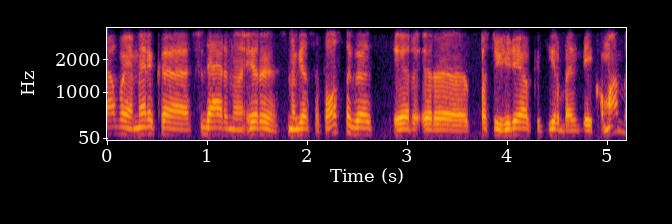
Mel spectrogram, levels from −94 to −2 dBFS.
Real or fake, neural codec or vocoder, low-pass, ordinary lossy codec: real; none; 3.6 kHz; Opus, 32 kbps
